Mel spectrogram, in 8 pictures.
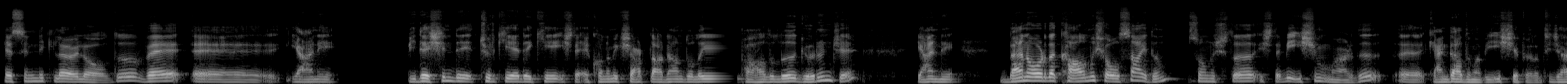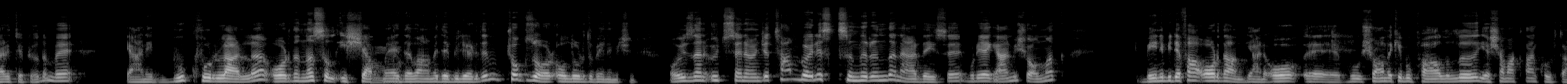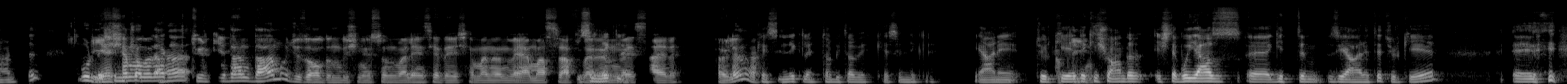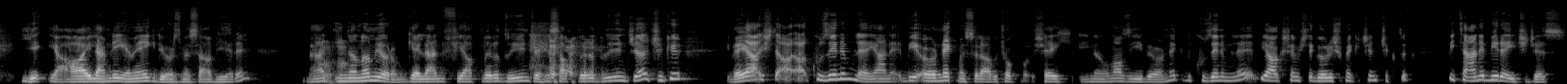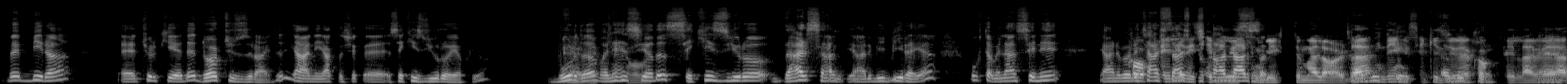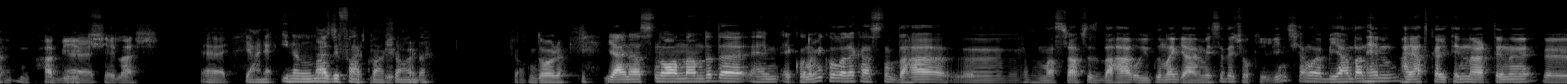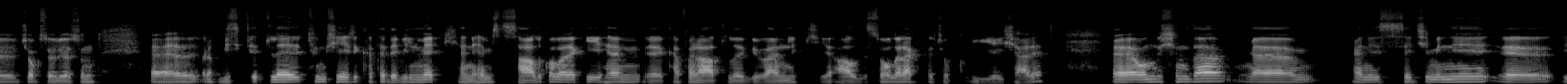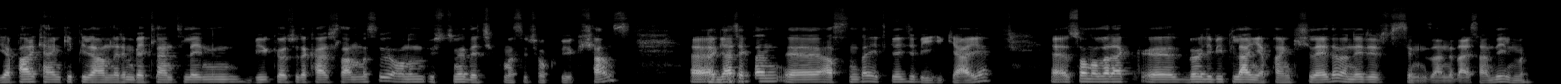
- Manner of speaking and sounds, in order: other background noise; laughing while speaking: "eee"; chuckle; chuckle; tapping; "sana" said as "sın"; unintelligible speech
- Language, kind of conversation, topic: Turkish, podcast, Yeni bir şehre taşınmadan önce riskleri nasıl değerlendirirsin?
